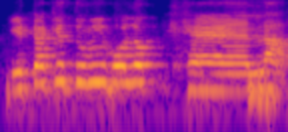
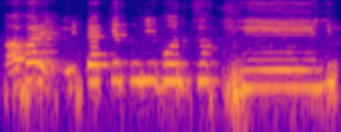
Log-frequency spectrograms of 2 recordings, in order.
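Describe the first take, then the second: First: খেলা said with the open æ sound, slow; খেলা with open vowel. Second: খেলি said with a closed e sound, slow. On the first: Teacher slowly models খেলা with an open æ for the class. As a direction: say খেলা as khæla, not khela, drawn out. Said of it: "একার, বলছো". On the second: Teacher slowly models খেলি with a closed e for contrast. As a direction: say খেলি as kheli, the e kept closed. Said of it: "একবার হচ্ছে এ". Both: Shown as a demonstration.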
